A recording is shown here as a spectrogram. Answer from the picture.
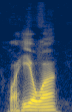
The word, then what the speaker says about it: Wahiawa: Let me make sure I get it pronounced right. Wahiawaha. No. Wahiawa. That's it.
